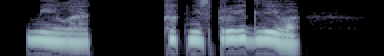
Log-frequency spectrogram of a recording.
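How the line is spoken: Vindictive. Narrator (Russian): мстительно произнесла

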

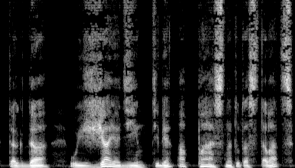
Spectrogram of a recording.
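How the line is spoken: Passionate whisper in ear. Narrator (Russian): Она страстно шепнула на ухо

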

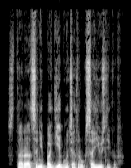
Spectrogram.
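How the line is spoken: Quiet reply. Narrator (Russian): тихо ответил маг

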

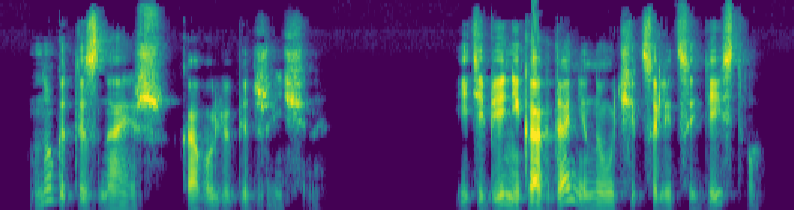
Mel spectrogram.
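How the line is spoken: Affectionate, gentle. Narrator (Russian): сказала ласково

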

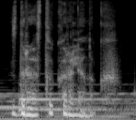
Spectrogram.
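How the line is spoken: Whispered. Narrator (Russian): прошептала

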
